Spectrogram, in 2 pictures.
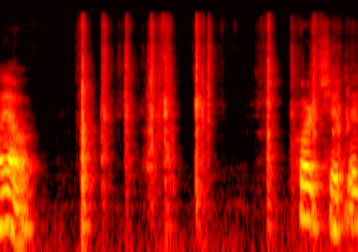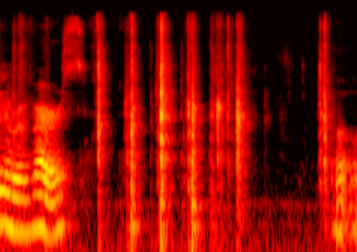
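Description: Playing cards are shuffled with quick riffling clicks.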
